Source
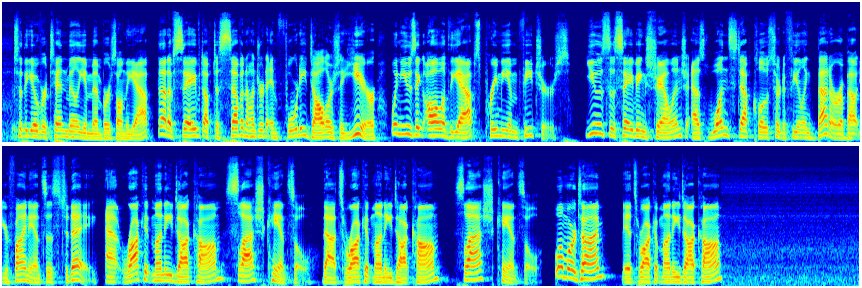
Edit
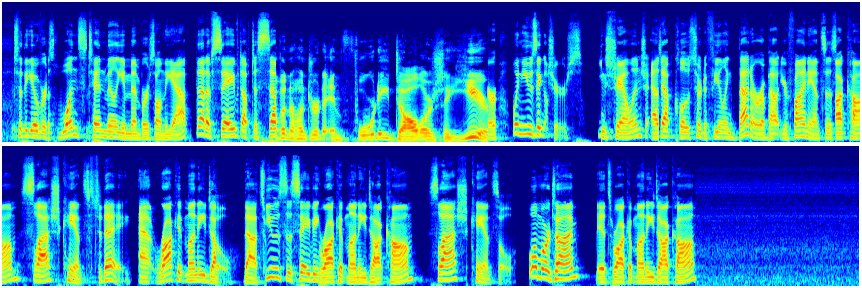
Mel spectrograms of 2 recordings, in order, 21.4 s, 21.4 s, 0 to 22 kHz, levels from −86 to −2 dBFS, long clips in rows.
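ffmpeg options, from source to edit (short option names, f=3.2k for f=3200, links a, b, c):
-filter_complex "[0:a]asplit=13[a][b][c][d][e][f][g][h][i][j][k][l][m];[a]atrim=end=0.582[n];[b]atrim=start=8.708:end=9.192[o];[c]atrim=start=0.578:end=2.944[p];[d]atrim=start=2.94:end=4.56,asetpts=PTS-STARTPTS,asetrate=26901,aresample=44100,atrim=end_sample=117118,asetpts=PTS-STARTPTS[q];[e]atrim=start=4.556:end=5.302[r];[f]atrim=start=6.658:end=7.342[s];[g]atrim=start=7.998:end=8.712[t];[h]atrim=start=9.188:end=11.412[u];[i]atrim=start=12.978:end=14.382[v];[j]atrim=start=11.408:end=12.982[w];[k]atrim=start=14.378:end=15.012[x];[l]atrim=start=7.338:end=8.002[y];[m]atrim=start=15.008[z];[n][o]acrossfade=d=0.004:c1=hsin:c2=hsin[aa];[aa][p]acrossfade=d=0.004:c1=hsin:c2=hsin[ab];[ab][q]acrossfade=d=0.004:c1=hsin:c2=hsin[ac];[ac][r]acrossfade=d=0.004:c1=hsin:c2=hsin[ad];[ad][s]acrossfade=d=0.004:c1=hsin:c2=hsin[ae];[ae][t]acrossfade=d=0.004:c1=hsin:c2=hsin[af];[af][u]acrossfade=d=0.004:c1=hsin:c2=hsin[ag];[ag][v]acrossfade=d=0.004:c1=hsin:c2=hsin[ah];[ah][w]acrossfade=d=0.004:c1=hsin:c2=hsin[ai];[ai][x]acrossfade=d=0.004:c1=hsin:c2=hsin[aj];[aj][y]acrossfade=d=0.004:c1=hsin:c2=hsin[ak];[ak][z]acrossfade=d=0.004:c1=hsin:c2=hsin"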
